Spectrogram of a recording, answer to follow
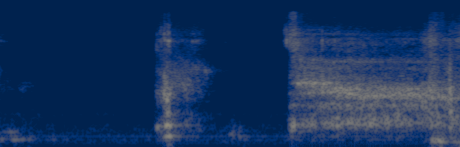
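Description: Breath noise on a video-call microphone: a short sniff-like puff a little under a second in, then a steady breathy hiss from about halfway through as the speaker draws breath to go on.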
